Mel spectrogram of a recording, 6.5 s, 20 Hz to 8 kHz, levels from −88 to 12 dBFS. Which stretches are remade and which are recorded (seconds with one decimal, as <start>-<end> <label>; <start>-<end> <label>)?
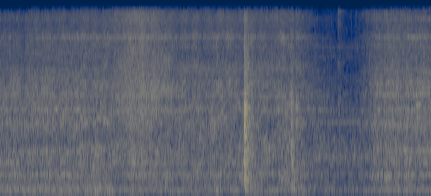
0.0-1.2 recorded; 1.2-4.7 remade; 4.7-6.5 recorded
